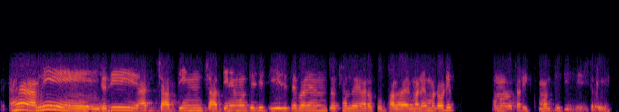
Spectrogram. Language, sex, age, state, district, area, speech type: Bengali, male, 30-45, West Bengal, Purba Medinipur, rural, conversation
